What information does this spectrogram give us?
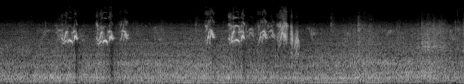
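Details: Several sparrows welcome visitors at a Tenmangu shrine, recorded 7 January 2019: quick high chirps in doubled and tripled bursts during the first three seconds, then fading, with a steady low hum beneath.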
